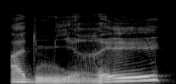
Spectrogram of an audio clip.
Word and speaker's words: admirez: deux je regarde oui le premier admirait qui monte et le deuxième admirez qui descend d'accord admirait admirez vous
